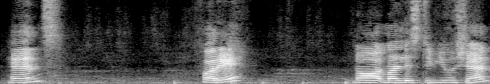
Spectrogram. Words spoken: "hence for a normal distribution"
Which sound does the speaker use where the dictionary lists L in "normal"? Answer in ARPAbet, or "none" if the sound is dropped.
L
